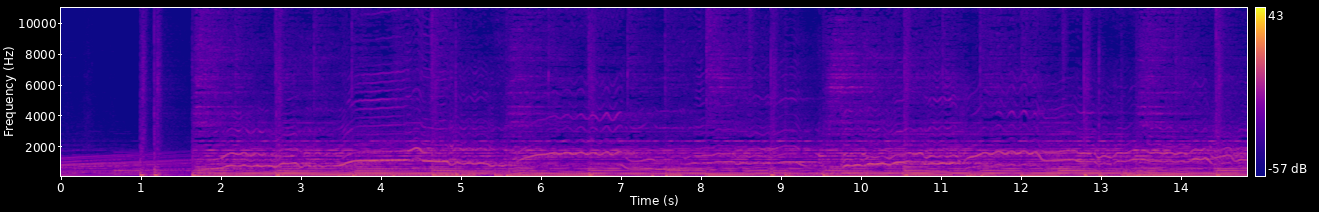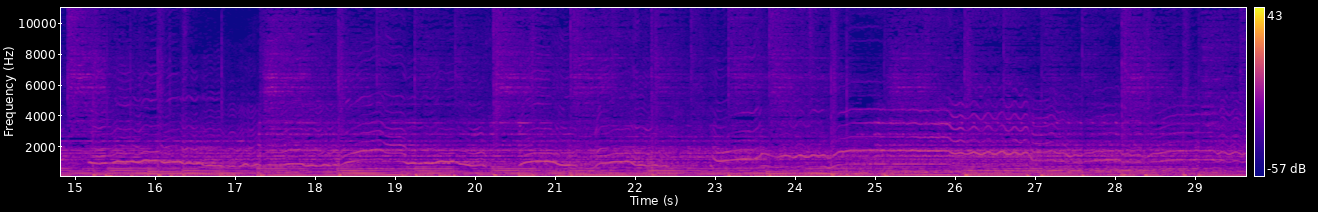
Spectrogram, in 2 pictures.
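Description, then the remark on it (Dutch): A woman's wordless vocal wails and soars in long, sustained cries over a full rock band with piano and drums, loud and continuous throughout. “Mocht je nou denken, hé, wat een gek geschreeuw, joh.”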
